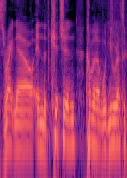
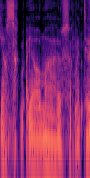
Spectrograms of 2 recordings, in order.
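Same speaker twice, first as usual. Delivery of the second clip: low, soft, affectionate murmur; 12 semitones lower, 6 dB quieter than usual. Shown as a demonstration. Showing how New Yorkers say it with affection, tenderly. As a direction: say it fondly, dropped low and quiet. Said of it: "you can say it with affection".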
